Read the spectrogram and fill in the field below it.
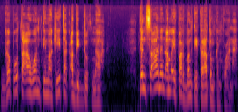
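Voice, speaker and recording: A man playing a protective, pleading husband and father in a radio drama, with a husky voice. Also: fairly high pitch, very animated, fairly quick, no room sound, studio quality. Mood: reproachful. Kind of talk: Ilocano radio drama acting.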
